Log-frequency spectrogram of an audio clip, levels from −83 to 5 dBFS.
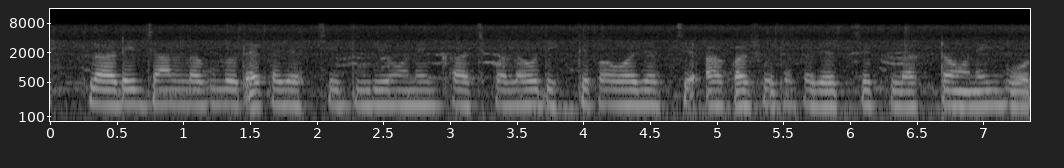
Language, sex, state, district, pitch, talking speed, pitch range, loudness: Bengali, female, West Bengal, Kolkata, 175 Hz, 155 wpm, 165-175 Hz, -38 LUFS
